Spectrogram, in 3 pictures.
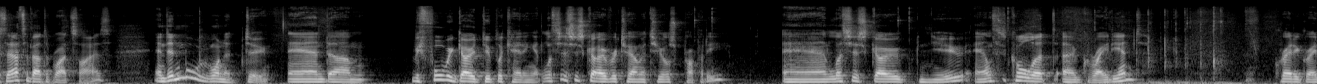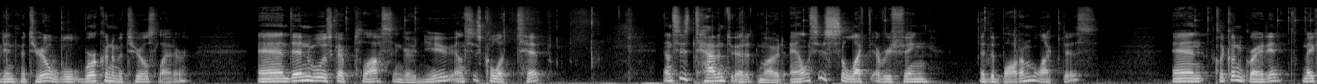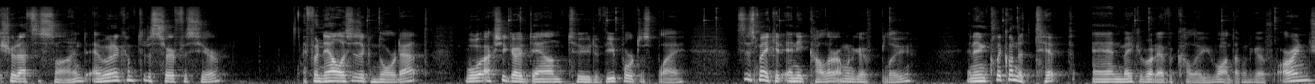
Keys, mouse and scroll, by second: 0.3 KP_1, 2.0-2.4 shift+middle drag, 2.9 KP_7, 7.0 click, 9.0-9.5 drag, 10.0-12.1 drag, 13.2-13.8 middle drag, 16.5 click, 17.8-19.1 drag, 20.1 Tab, 20.5 shift+middle click, 20.8 z, 21.4 middle click, 22.1 click, 23.3 middle click, 25.1-26.2 drag, 29.9 click, 31.4 click, 32.4 click, 33.3 click, 36.4 click.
